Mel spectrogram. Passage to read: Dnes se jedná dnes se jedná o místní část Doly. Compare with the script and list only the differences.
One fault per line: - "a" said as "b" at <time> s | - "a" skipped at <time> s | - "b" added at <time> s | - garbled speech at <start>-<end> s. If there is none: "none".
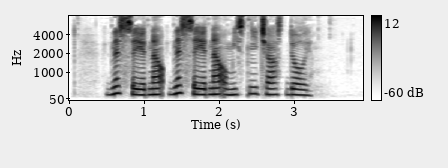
none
